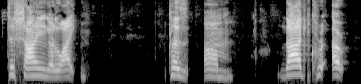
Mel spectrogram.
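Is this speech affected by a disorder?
Yes: cerebral palsy.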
